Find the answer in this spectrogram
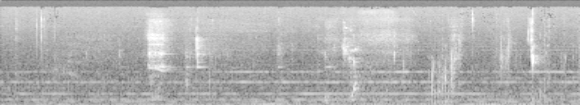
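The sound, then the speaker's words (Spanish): Someone quietly sips a shot of water: a few soft slurps, gulps and wet mouth clicks spread over several seconds above a faint steady hum, with no talking. “Chupito de agua.”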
